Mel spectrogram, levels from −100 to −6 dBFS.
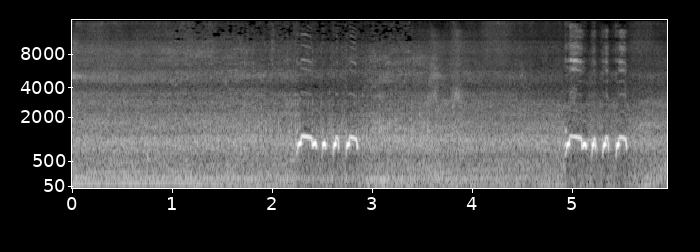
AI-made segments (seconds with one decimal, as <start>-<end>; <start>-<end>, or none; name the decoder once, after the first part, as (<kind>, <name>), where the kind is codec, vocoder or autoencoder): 0.0-1.0 (autoencoder, DAC-VAE); 3.4-6.0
